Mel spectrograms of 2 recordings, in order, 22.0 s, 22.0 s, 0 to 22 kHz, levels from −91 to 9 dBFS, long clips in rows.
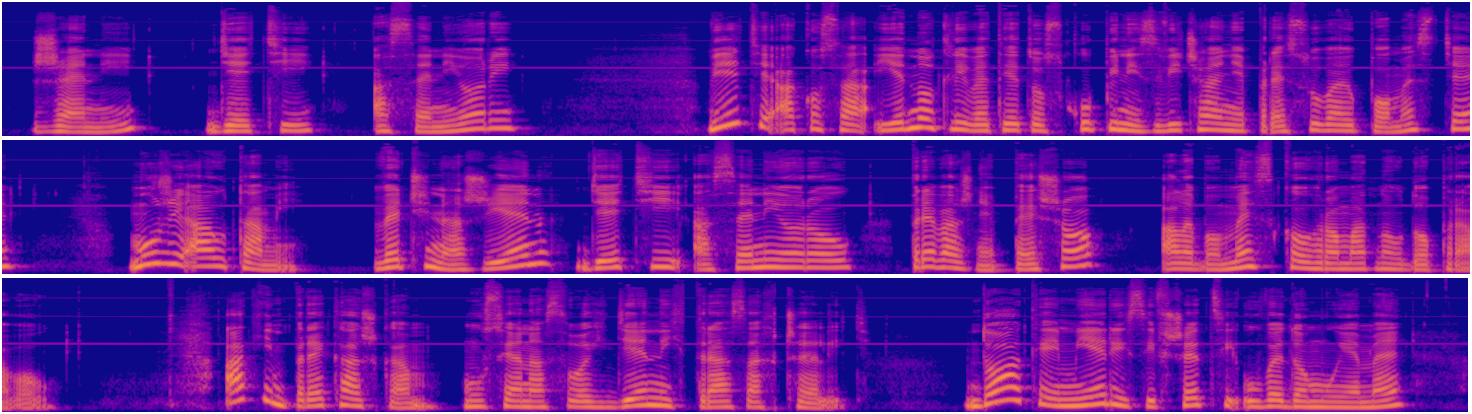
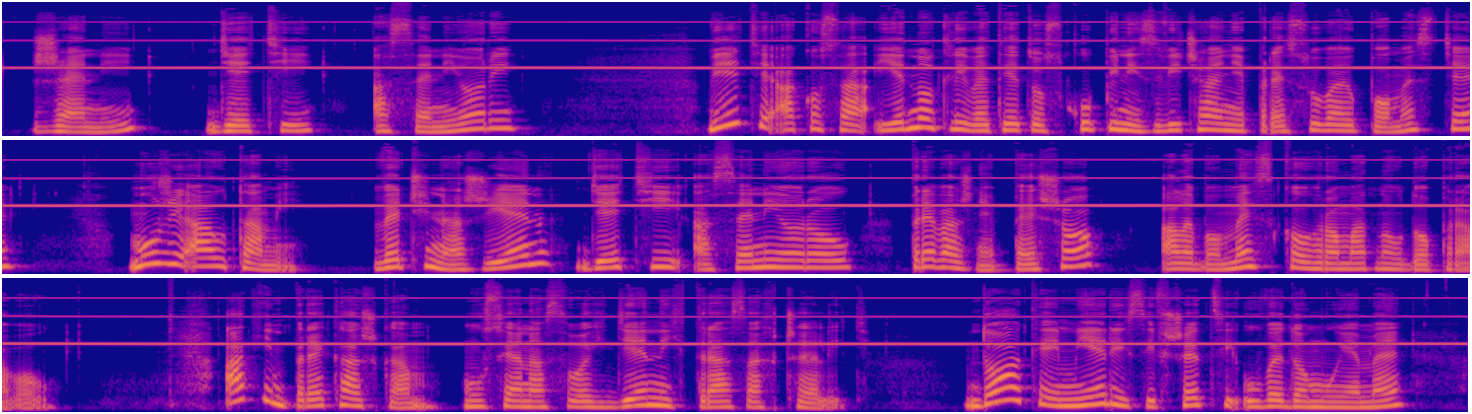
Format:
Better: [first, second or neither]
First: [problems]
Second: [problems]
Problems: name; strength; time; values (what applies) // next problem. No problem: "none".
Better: first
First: high-pitched whine; faint; throughout; 3 kHz, 35 dB below the speech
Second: high-pitched whine; loud; throughout; 3 kHz, 7 dB below the speech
